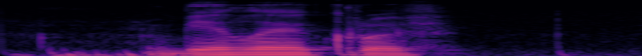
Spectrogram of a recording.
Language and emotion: Russian, neutral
